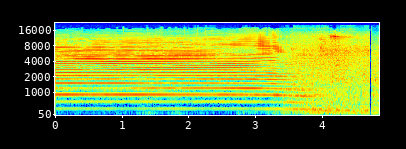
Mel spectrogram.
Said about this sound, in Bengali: এই কাঞ্চনকন্যা এক্সপ্রেস পাস করে গেল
